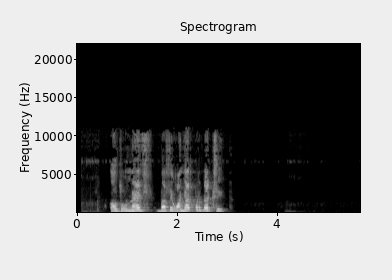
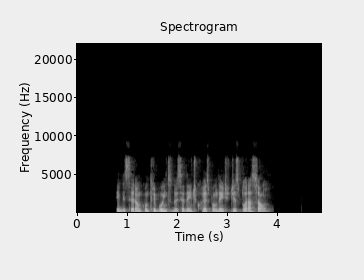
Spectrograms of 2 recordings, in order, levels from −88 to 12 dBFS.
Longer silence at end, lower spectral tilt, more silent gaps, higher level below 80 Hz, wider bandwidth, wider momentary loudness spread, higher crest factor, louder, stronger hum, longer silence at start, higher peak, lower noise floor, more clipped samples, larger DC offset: first, 2.75 s vs 1.05 s; about the same, -5 dB/octave vs -6 dB/octave; neither; second, -68 dBFS vs -60 dBFS; first, 11 kHz vs 7.6 kHz; first, 12 LU vs 6 LU; about the same, 18 dB vs 22 dB; first, -15 LUFS vs -23 LUFS; neither; second, 0.65 s vs 0.8 s; first, 0 dBFS vs -4 dBFS; second, -81 dBFS vs under -90 dBFS; neither; neither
